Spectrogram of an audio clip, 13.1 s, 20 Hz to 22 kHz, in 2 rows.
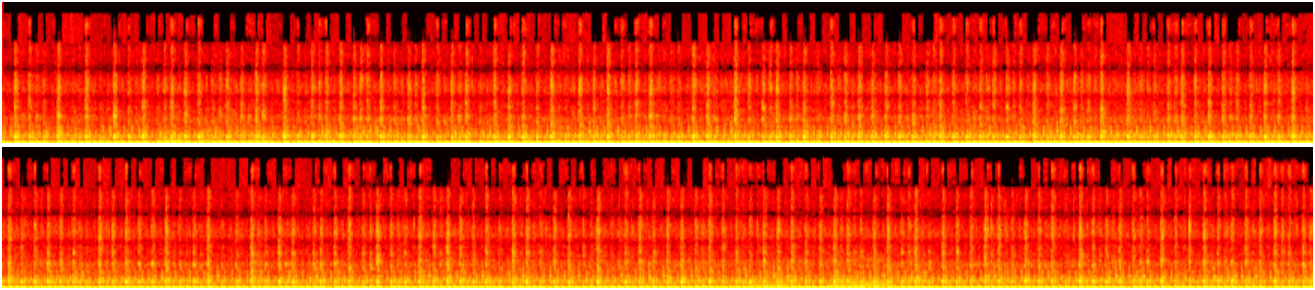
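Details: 1985 Evinrude 20hp two-stroke outboard modified to 25hp, after full service, new reeds, primer seals, thermostat; steady even idle, smooth low burble, no misses or knocks; earlier lean coughing and spitting fixed, normal healthy idle.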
